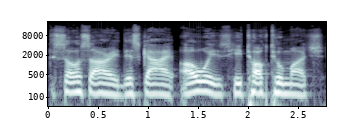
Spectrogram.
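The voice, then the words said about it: Quoted line in unidentified accent. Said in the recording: “Don't ask me what accent that was, because I don't know, but she spoke in an accent.”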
